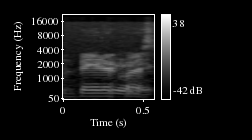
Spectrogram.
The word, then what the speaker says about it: Beta Quest: No, today we're going to show you guys the beta quest from Ocarina of Time. It's pronounced Beta Quest. It's beta. Like meta.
